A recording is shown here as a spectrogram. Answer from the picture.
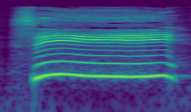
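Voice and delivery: a loud high call across the water; loud, high hail "See!"; shout. Acted. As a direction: call out as loud as you can to a distant boat. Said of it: "Wieder schrie ich".

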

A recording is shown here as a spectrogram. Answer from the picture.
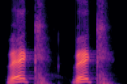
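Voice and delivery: lightly voiced dog yap; a hint of a barking dog; yapping old dog. A narrator's reading. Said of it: "kläffte der Kettenhund".

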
